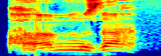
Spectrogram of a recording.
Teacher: ہا اور حمزہ دونوں کا مخرج ایک ہے، دونوں سینے سے نکلتے ہیں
